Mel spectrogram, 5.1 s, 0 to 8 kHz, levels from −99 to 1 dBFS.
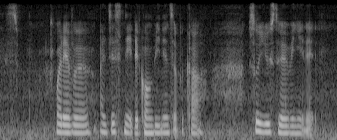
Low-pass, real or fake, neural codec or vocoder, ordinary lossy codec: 7.2 kHz; fake; vocoder, 22.05 kHz, 80 mel bands, WaveNeXt; none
